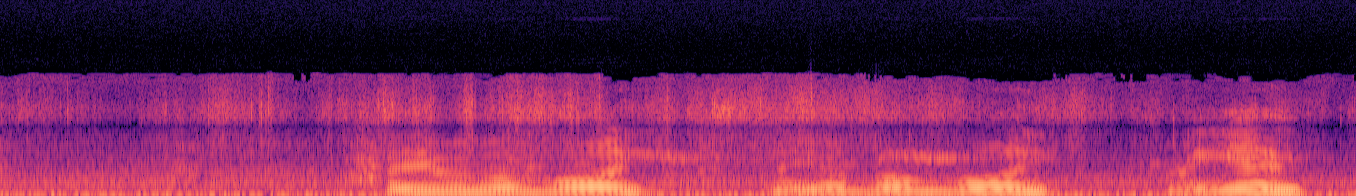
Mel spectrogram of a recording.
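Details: Hungry English Bull Terrier named Shiloh giving three long, low moaning vocalisations with a wavering, bending pitch, separated by short pauses, over a steady background hum.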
